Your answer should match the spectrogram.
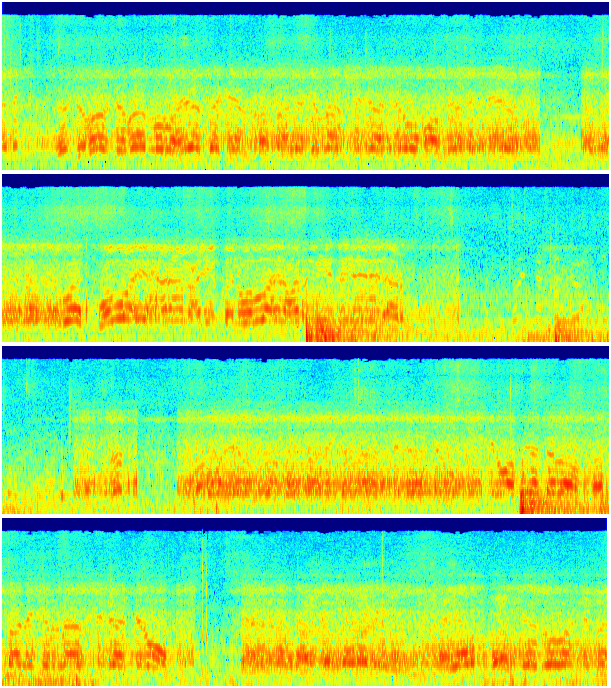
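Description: Two sudden low booms of distant rocket impacts, about seven and thirteen seconds in, each rumbling for a second or so. Voices of people near the camera run underneath.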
